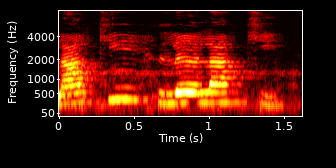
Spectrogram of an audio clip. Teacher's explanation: bunyi-bunyi vokal dalam suku kata pertama perkataan yang digandakan itu mengalami perubahan menjadi vokal tengah iaitu i pepet.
